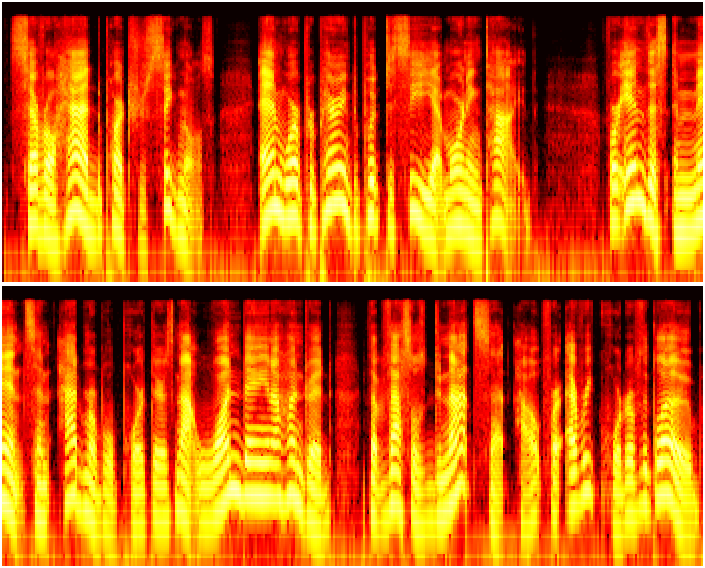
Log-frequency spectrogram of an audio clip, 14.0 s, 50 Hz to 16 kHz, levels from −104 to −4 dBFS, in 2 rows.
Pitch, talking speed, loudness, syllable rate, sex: 165 Hz, 175 wpm, -19 LUFS, 5.3 syllables/s, female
